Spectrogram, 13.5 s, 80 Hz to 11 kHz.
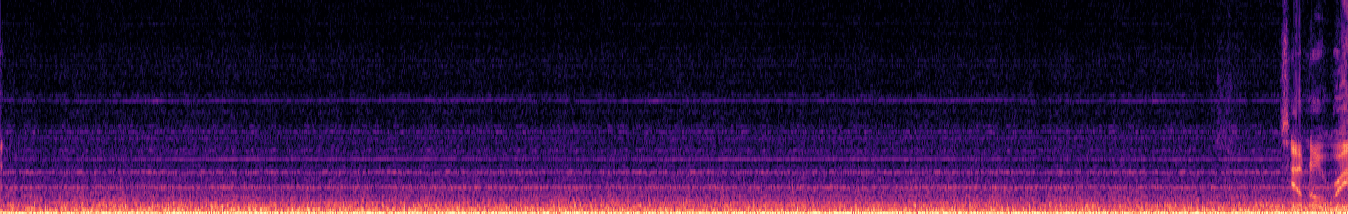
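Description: An SA315B Lama helicopter flies over Lofoten, Norway, cruising gently below maximum speed; its turbine and rotor make a steady, loud, continuous drone with a low hum that stays even throughout and ends in a brief higher click.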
